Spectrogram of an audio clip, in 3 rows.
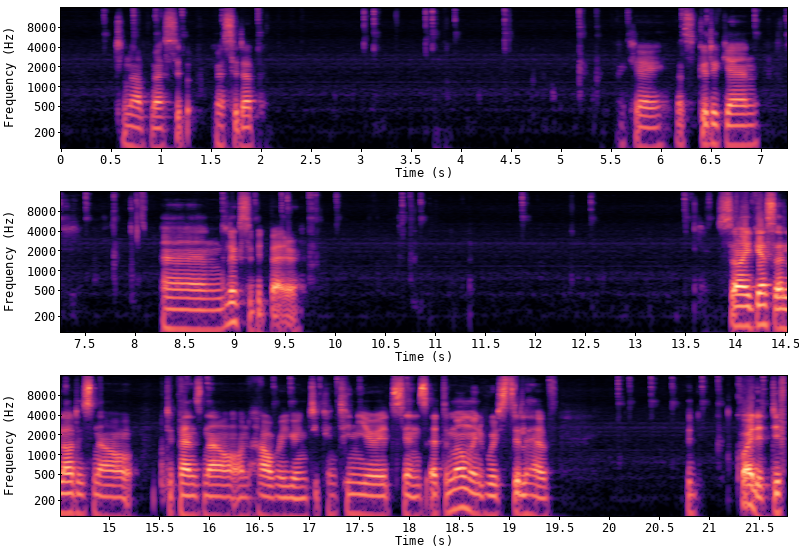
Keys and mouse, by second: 0.6 Tab, 0.9 Tab, 2.4 Tab, 2.5 g, 3.4 r, 3.9 Tab, 5.6 a.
